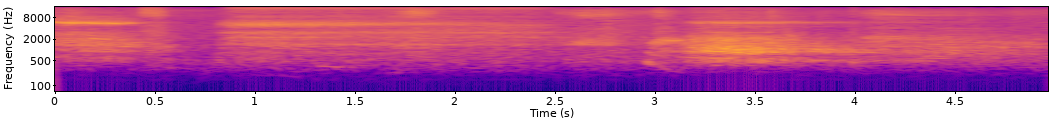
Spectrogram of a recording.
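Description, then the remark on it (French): Two forceful, breathy exhalations, noisy and airy, the second louder and fuller, with no talking, done as two dynamic breaths to activate the breathing during a relaxation exercise. “Nous activons la respiration, par exemple, deux fois, dynamique.”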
